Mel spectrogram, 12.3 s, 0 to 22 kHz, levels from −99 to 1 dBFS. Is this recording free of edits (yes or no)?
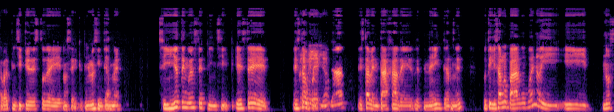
yes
